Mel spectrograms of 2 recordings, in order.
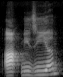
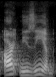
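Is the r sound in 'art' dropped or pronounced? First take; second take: dropped; pronounced. First: The r sound in 'art' is dropped. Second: The r sound in 'art' is pronounced. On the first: "완전 영국식 발음으로 ... 알 발음 탈락시켰죠?" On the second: "아니고"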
